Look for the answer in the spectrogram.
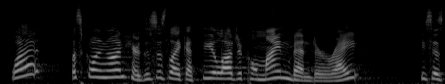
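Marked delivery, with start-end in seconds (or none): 0.1-1.4 sharp higher "What?"; a quick startled yelp of confusion; mock surprise. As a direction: react as if baffled. Mock reaction to Jesus' answer.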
